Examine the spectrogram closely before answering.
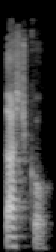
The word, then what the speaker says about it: Daszko: do I pronounce it Daszko? Daszko, yes.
